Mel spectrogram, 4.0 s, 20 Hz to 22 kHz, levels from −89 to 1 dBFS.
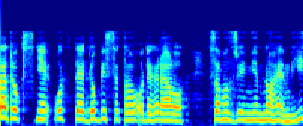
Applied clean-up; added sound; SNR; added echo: neural mask model DeepFilterNet 3.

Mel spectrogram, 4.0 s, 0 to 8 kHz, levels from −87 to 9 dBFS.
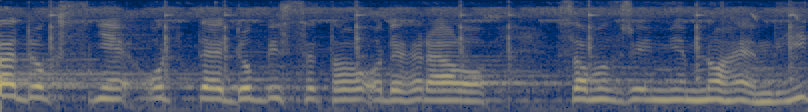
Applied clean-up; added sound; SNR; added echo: none; Hammer + Cricket; 18 dB; none.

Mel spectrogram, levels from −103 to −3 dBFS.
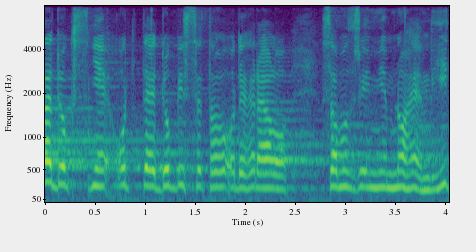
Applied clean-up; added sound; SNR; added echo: none; none; none; none.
